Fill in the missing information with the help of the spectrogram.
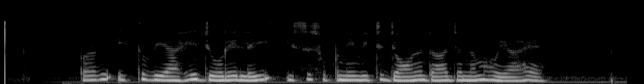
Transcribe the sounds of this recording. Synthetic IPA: pəɾɪkʋjaːɦeːd͡ʒoːɾeːləiːɪssʊpneːʋɪt͡ʃd͡ʒaːnd̪aːd͡ʒənəmɦoːjaːɦɛː

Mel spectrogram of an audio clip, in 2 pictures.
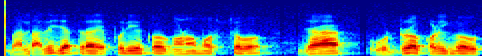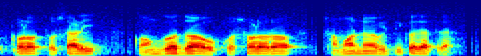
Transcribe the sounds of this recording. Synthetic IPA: balialid͡ʒat̪ɾaepɔɾiekɔɡɔɽ̃ɔmɔsɔbɔ | d͡ʒaɦa | o̰ɖɾɔkɔɭiŋɡɔut̪kɔɭɔt̪osaɭi | kɔŋɡɔd̪ɔokosɔɭɔɾɔ | sɔmɔnjɔbʱit̪ikɔd͡ʒat̪ɾa

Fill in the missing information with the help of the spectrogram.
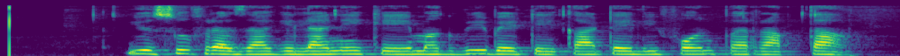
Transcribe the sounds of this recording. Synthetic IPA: jusufɾəd͡zaɡilanikeməɡʋiːbeʈekaʈeliːfonpəɾːap̚t̪a

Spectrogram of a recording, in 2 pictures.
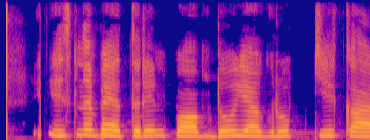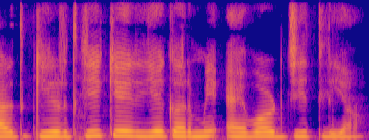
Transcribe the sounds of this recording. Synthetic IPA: ɪsnebɛɦt̪əɾiːnpɔːpɖojaɡɾʊp̚kikaːɾd̪ɡɪːɾd̪ɡikelieɡʱɐɾmiʔeːʋɔːɾɖd͡ʒiːt̪lijaː

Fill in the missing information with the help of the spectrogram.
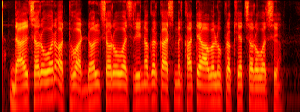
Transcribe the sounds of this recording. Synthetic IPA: d̪alʃəɾoʋəɾət̪ʰʋaɖəlsəɾoʋəɾʃɾinəɡəɾkaʃmiɾkʰat̪eaʋelũpɾəkʰjat̪ʃəɾoʋəɾt͡ʃʰe

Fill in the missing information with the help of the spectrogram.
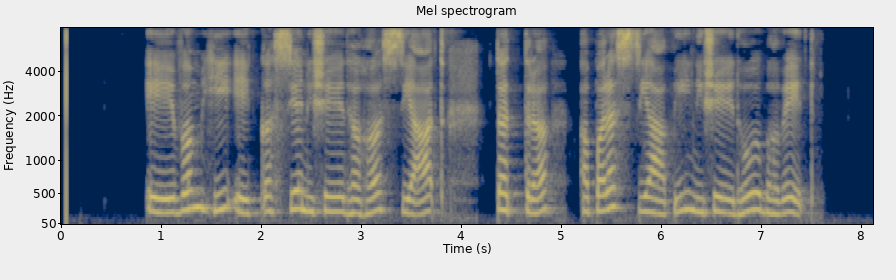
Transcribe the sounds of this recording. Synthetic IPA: eːʋɐmhiʔeːkɐsjɐniʃeːd̪ʱɐɦɐ̆sjaːt̪ː | ɐt̪ɾɐ | ɐpɐɾɐsjaːpiniʃeːd̪ʱoːbʱɐʋeːt̪

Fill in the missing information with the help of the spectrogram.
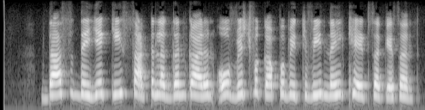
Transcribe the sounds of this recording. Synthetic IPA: d̪əsd̪eːieːkisəʈləɡənkaːɾəɳoːʋɪʃʋəkəpʋɪt͡ʃʋiːnəɦĩːkʰeːʈsəkeːsən

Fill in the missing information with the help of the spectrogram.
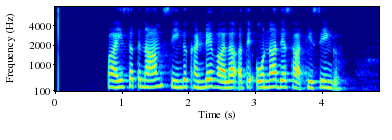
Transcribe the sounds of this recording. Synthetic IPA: paːiːsət̪naːmsɪŋɡkʰəɳɖeːʋaːlaːʔət̪eːʔʊːnãːd̪eːsaːt̪ʰiːsɪŋɡ

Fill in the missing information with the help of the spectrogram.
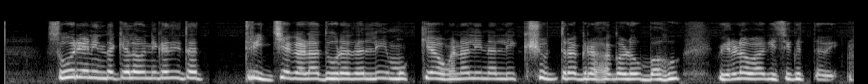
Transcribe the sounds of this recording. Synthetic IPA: suːɾjɐnind̪ɐk̬ɛlɐʋɐniɡɐt̪it̪ɐ | t̪ɾid͡ʒjɛɡɐɭɐd̪uːɾɐd̪ɐlːimukʰjɐɦɔnɐlinɐlːikʂud̪ɾɐɡɾɐɦɐɡɐɭubɐɦuʋiɾɐɭɐʋaːɡisiɡut̪ːɐʋe

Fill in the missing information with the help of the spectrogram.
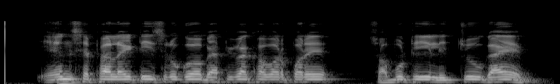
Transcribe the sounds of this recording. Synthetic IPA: ensepʰalajʈisɾoɡɔbjapibakʰɔbɔɾɔpɔɾe | sɔbuʈʰilit͡ʃuɡae

